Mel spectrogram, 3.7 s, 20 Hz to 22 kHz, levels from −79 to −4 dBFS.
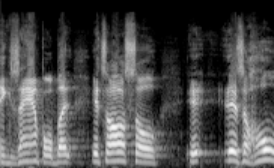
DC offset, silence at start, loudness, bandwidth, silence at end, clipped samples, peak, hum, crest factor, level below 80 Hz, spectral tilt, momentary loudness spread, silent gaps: under 0.1%; 0 s; -13 LUFS; 16.5 kHz; 0 s; under 0.1%; 0 dBFS; none; 14 dB; -58 dBFS; -2 dB/octave; 9 LU; none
